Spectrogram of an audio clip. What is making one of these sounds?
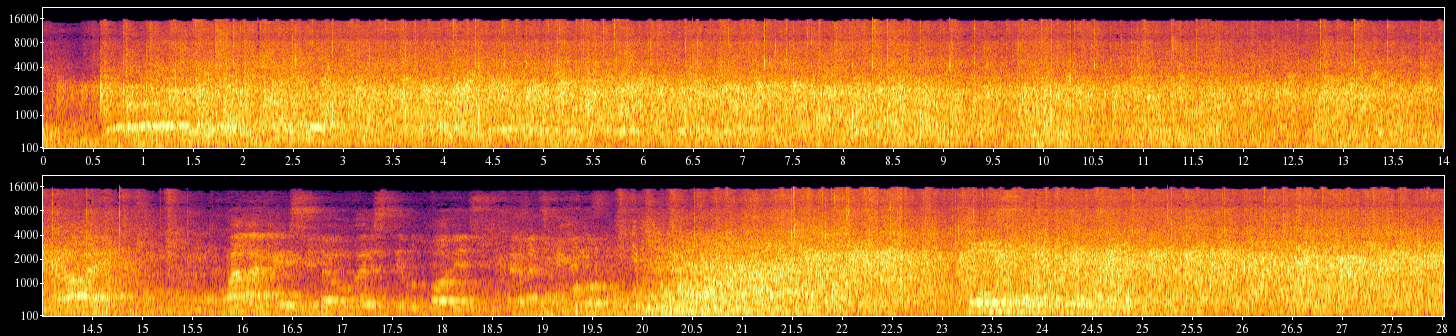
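A crowd applauds and cheers loudly in an echoing hall.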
